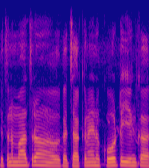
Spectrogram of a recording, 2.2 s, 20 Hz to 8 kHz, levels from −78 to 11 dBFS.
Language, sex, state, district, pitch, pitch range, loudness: Telugu, male, Andhra Pradesh, Visakhapatnam, 165 Hz, 155-170 Hz, -22 LUFS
